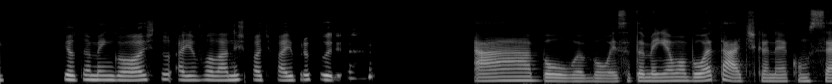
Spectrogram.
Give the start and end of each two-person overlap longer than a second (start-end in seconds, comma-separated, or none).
none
